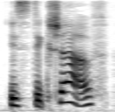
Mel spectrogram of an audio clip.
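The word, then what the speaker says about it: استكشاف: But actually, there is only one possible way to pronounce this word, as it is the masdar of a verb that belongs to the 10th form.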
